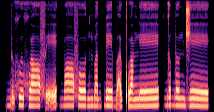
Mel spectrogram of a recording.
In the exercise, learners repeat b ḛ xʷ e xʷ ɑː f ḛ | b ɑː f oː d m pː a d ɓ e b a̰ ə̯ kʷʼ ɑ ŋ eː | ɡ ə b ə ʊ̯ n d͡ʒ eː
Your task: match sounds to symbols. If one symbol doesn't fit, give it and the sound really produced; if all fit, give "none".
pː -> b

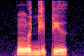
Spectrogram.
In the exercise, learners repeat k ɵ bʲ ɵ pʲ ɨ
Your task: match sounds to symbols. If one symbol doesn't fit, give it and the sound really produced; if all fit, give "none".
k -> ŋ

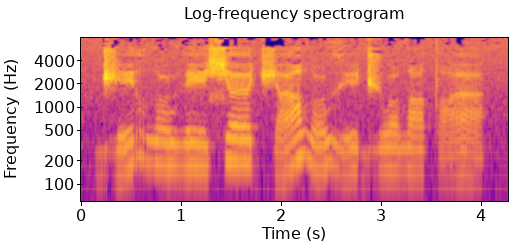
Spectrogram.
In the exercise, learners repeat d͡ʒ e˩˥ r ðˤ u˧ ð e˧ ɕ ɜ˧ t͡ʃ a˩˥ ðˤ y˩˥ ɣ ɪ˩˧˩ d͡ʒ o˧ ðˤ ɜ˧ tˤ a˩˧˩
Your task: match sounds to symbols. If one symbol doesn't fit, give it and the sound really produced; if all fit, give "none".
y˩˥ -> u˩˥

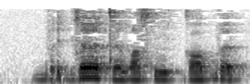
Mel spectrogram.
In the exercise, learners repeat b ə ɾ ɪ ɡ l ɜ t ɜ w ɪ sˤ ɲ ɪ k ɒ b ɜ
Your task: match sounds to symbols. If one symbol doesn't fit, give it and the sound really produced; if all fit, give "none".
none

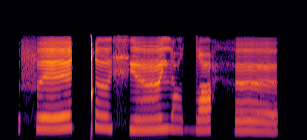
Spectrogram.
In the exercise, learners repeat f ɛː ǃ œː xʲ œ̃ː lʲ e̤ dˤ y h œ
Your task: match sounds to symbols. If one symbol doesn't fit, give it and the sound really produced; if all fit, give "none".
œː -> əː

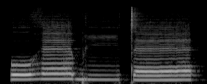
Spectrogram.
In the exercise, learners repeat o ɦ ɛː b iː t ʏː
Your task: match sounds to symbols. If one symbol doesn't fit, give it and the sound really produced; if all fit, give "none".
ʏː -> ɛː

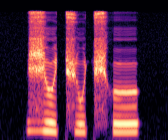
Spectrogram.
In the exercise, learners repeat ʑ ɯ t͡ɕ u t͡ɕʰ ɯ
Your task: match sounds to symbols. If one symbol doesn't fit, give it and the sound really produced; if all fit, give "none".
none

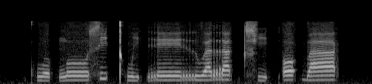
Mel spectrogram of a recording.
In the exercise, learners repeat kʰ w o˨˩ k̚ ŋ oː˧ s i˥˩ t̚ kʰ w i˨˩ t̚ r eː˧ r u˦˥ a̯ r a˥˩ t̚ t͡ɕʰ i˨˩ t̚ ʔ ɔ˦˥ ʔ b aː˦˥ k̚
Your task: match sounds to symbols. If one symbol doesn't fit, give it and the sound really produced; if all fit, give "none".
none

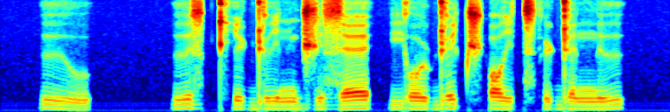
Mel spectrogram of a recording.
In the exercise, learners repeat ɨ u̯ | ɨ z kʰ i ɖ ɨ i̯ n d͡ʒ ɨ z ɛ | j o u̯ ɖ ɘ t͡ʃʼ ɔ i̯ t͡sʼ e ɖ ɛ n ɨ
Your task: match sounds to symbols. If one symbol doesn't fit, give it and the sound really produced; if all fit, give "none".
e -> ɨ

